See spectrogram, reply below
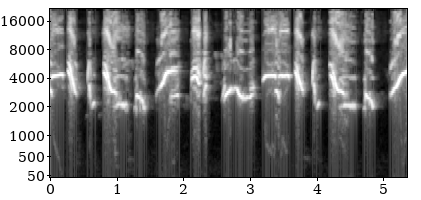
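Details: White-rumped shama song used as a master recording: fast, continuous string of sweeping whistles and chattering notes, rising and falling, nearly without pause.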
